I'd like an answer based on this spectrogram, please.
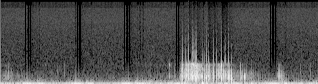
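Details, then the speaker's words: Stethoscope on own abdomen while lying down after a Mentos and cola challenge (not all the cola drunk): loud low rustling with a burst of gurgling, bubbly rumbles, no sloshing sound, perhaps from too much fluid; bowel sounds. ""यह Chapo Chapo ध्वनि (स्लोश)🙇💦 बनाने के लिए प्रतीत नहीं होता है"। "शायद इसलिए कि बहुत अधिक पानी है, यह पॉपिंग साउंड नहीं लगता है🙇🙇🙇"।"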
